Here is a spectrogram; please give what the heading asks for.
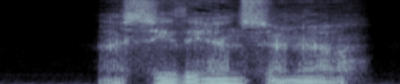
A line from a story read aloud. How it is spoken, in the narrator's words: he whispered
